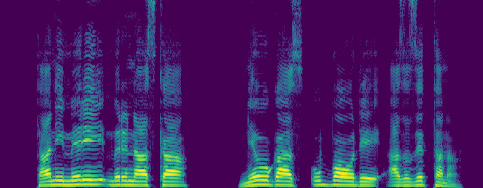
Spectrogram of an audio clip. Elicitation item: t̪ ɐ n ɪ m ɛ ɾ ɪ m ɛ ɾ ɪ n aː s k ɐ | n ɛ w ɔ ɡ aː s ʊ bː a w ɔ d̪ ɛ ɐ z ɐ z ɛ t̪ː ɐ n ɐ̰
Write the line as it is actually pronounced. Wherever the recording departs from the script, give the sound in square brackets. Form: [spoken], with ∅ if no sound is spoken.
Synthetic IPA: t̪ ɐ n ɪ m ɛ ɾ ɪ m ɛ ɾ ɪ n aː s k ɐ | n ɛ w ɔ ɡ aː s ʊ bː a w ɔ d̪ ɛ ɐ z ɐ z ɛ t̪ː ɐ n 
